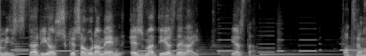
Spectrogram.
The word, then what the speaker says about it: de Ligt: Sí, de Light o de Ligt? De Ligt, més que de Light.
